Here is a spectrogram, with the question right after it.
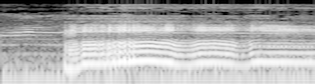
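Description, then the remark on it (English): A single drawn-out, wavering meow starts after a brief pause and holds steady and loud until the end, with no other sounds around it. “Your cat videos broke the internet.”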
